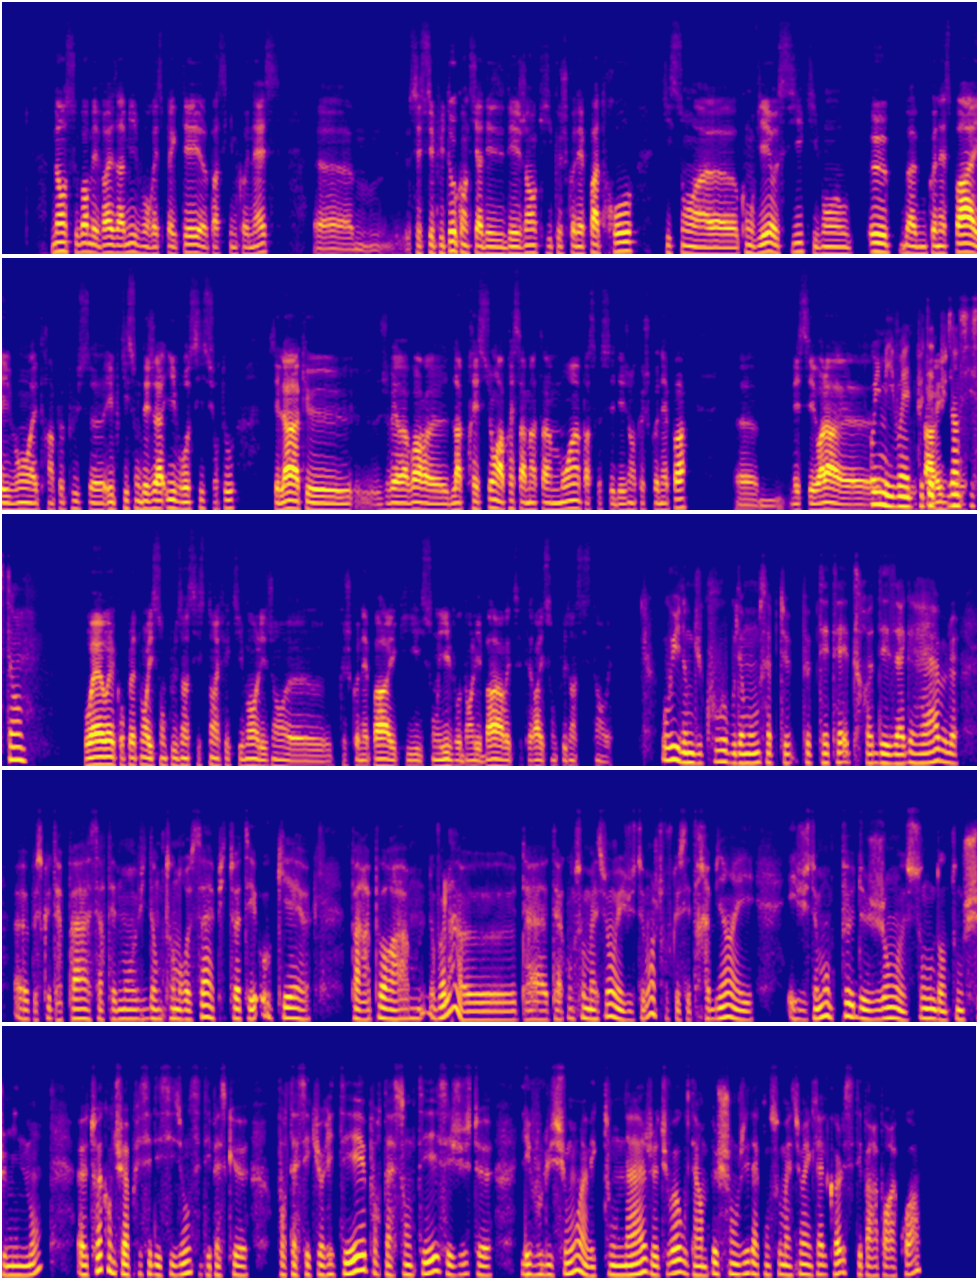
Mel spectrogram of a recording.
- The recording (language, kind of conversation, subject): French, advice, Comment gérer la pression à boire ou à faire la fête pour être accepté ?
- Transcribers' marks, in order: drawn out: "hem"; stressed: "très"; stressed: "peu"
